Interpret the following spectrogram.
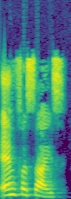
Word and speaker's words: emphasize: So whenever there is IC, again the same rule follows from the end, second.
